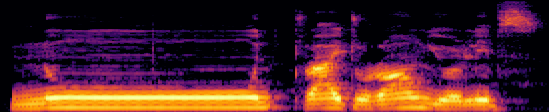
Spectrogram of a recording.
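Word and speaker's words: نون: Pronouncing of this letter, you should round your lips. Noon.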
